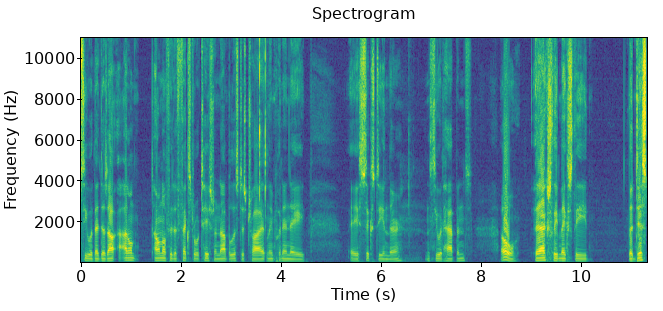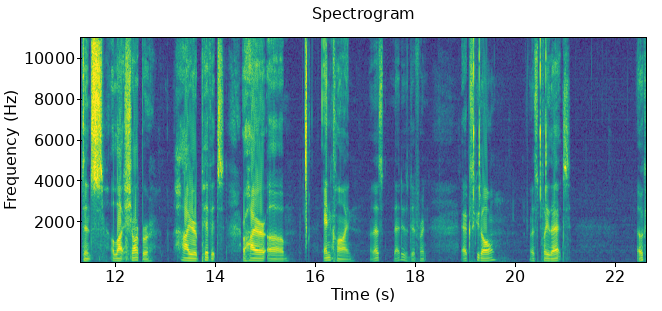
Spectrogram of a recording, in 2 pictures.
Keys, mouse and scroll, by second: 3.6 click, 19.2 click, 20.5 click.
